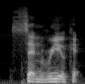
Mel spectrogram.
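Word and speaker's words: Sanrio: you said it right it's a s uh San Rio oh I forgot about San Rio I saw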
